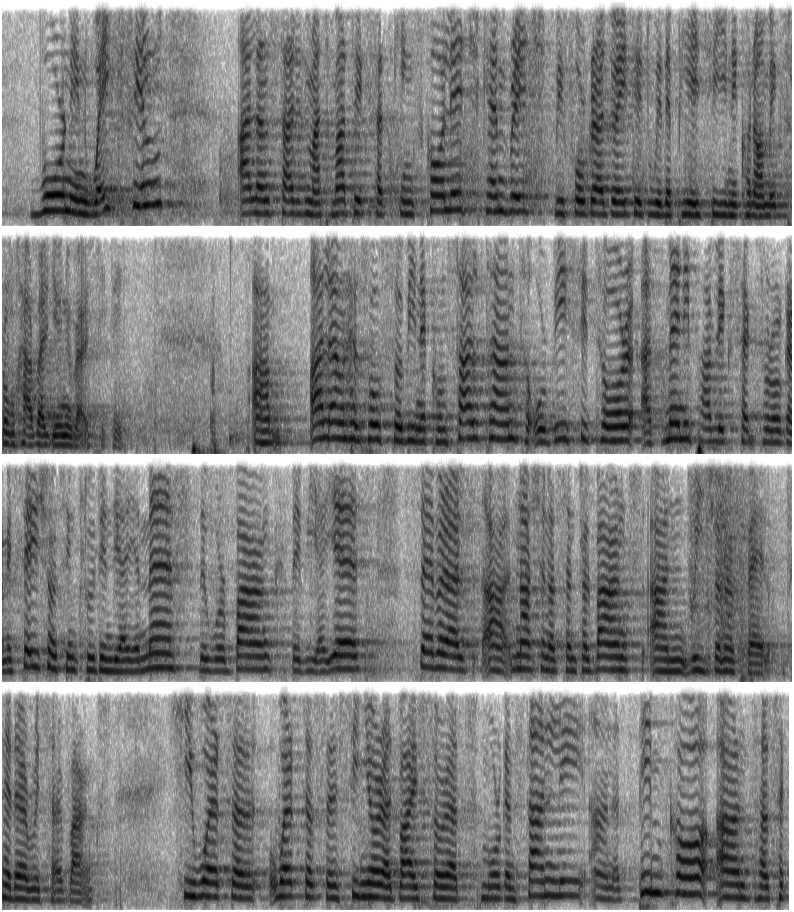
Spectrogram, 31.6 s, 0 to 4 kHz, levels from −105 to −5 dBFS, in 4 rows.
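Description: Nothing in the audio stood out as a technical problem on listening.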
